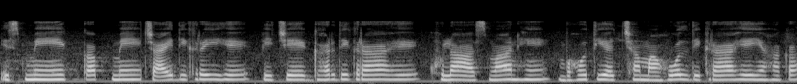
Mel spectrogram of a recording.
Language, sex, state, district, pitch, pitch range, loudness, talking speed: Hindi, female, Maharashtra, Aurangabad, 220 Hz, 210-225 Hz, -15 LUFS, 180 wpm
